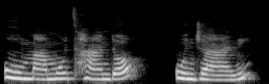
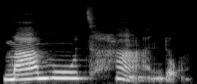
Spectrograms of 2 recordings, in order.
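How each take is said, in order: First: "Umama" with the initial u sounded; full "Umama" with the opening u; "Umama uThando", u pronounced; wrong form. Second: "Mama" with no opening u; "Mama", no initial vowel; right form. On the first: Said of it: "you wouldn't then say". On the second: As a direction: drop the u, say "Mama uThando". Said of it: "You'll simply say". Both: Shown as a demonstration.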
